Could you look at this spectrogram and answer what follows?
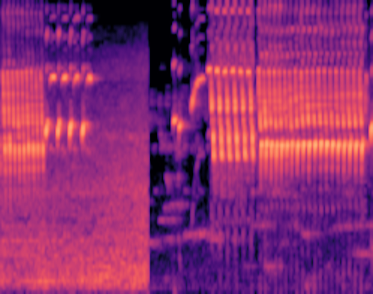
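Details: Domestic canary song for training other birds as a master recording: a rapid high trill with sweeping notes, a short silence, then a rising whistle and loud fast trills.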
